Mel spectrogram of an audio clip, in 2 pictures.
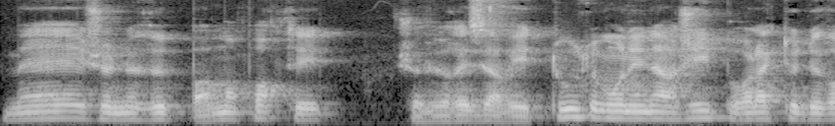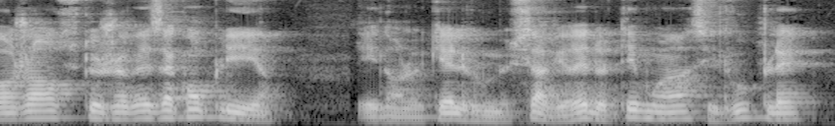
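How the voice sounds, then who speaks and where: A man's voice: lowish voice, normal speed, a little mellow, natural voice. A man voicing a huge, mustached, indignant husband who talks in a blustering, insistent way, read in an echoey room.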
